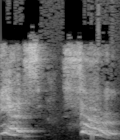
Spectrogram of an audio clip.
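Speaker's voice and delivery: play-acted very high, super loud blurt. Retelling replying to a man at the door who demanded a mask, super loud. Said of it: "but like super loud".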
